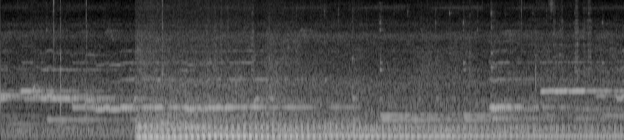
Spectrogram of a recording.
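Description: Background music: a simple electronic melody of held notes. About a second and a half in, a loud low buzzing tone joins it and stays.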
